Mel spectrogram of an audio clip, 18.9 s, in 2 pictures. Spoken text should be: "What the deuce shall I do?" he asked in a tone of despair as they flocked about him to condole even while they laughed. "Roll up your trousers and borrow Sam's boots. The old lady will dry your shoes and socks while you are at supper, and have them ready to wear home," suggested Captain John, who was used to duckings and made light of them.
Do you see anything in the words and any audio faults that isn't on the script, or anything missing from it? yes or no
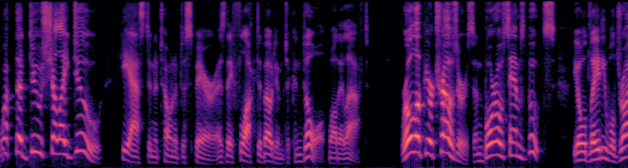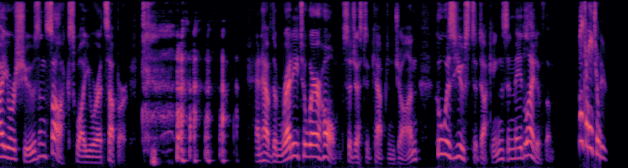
yes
